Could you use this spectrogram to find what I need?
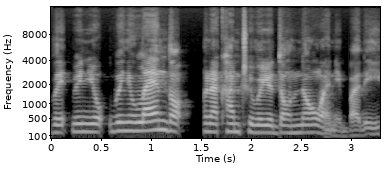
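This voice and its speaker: A woman with a Serbian accent at a fairly low pitch and a fairly quick pace, in a dry, close sound with no echo. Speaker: communications professional. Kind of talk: interview conversation. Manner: halting, with frequent false starts.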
